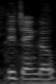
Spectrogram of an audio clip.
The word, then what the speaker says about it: Django: No, seriously, it was like when that movie Django came out, and I was just that one black person who refused that D is silent. – Django.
